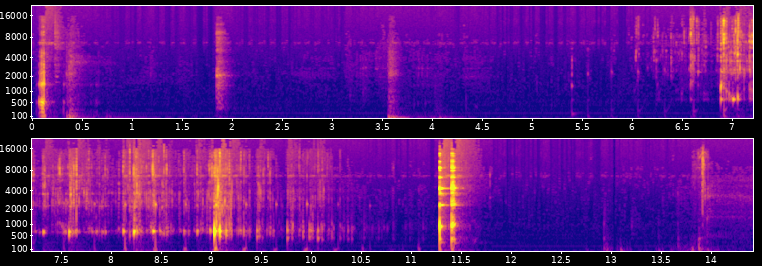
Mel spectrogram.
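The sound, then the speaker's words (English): A barrel-aged stout with robust coffee notes pours into a glass for a few seconds, gurgling and fizzing, followed by a sharp clink. Scattered quiet knocks come before, and no one speaks. “This poured the same.”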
